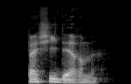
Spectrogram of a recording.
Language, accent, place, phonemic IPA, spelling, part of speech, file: French, France, Lyon, /pa.ʃi.dɛʁm/, pachyderme, noun, LL-Q150 (fra)-pachyderme.wav
- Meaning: pachyderm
